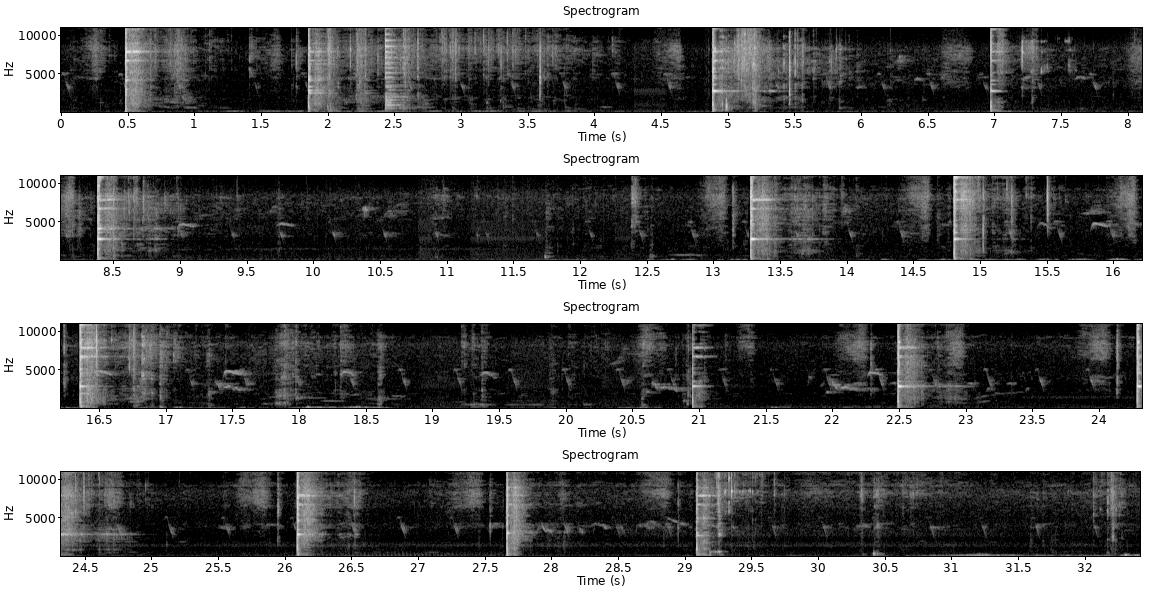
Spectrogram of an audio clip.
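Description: A small sledgehammer strikes a large stone again and again, breaking it up. Each blow is a sharp metallic clink with a short ring. There are about fifteen blows, a second or two apart, with a pause of a few seconds a third of the way in.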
